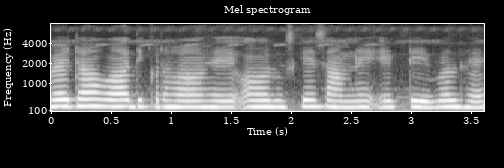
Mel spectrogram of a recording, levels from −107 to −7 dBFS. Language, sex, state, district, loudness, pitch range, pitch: Hindi, female, Haryana, Charkhi Dadri, -12 LUFS, 200-215 Hz, 210 Hz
